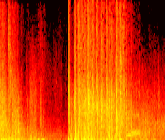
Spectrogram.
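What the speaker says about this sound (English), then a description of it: "Who is shooting me?" Rapid automatic gunfire in Call of Duty Modern Warfare, a dense loud burst of shots that cuts in sharply after a quieter stretch, with game noise throughout.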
